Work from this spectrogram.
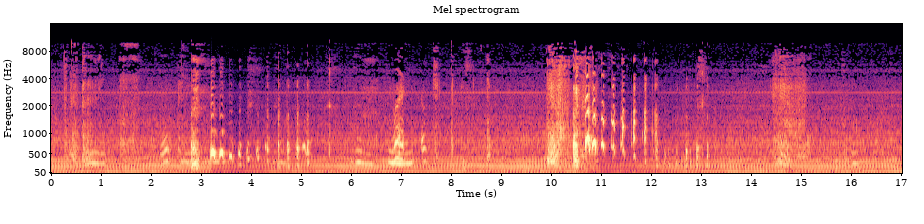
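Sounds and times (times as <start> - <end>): imitation fart sounds: 0.2 - 1.7, 9.9 - 10.7, 14.4 - 15.3.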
